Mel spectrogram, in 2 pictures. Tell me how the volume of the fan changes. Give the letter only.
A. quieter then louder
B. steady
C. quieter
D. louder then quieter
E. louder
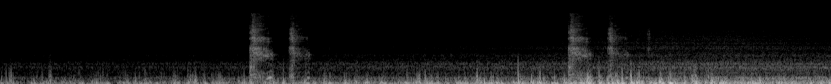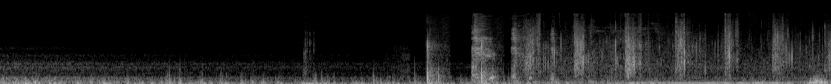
D.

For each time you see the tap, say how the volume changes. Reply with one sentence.
The tap can't be heard in this clip.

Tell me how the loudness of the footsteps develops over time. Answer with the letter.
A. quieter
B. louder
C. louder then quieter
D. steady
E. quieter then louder
C.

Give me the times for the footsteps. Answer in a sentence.
The footsteps can be heard from 11.3 to 16.5 s.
